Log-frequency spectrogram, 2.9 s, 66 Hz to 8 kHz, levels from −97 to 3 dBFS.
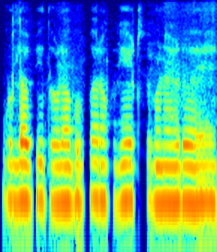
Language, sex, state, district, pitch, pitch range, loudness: Rajasthani, female, Rajasthan, Churu, 170 Hz, 170-175 Hz, -24 LUFS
